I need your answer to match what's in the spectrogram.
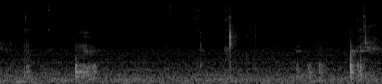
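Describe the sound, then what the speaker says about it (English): Fresh rosemary sprigs snipped with scissors, a few short crisp cuts at irregular intervals over a faint steady room background, close and fairly quiet. "And this rosemary, I'm going to cut that."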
